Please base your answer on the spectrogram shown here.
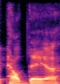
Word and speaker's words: Paldea: I just watched a trailer for the DLC for Scarlet Violet, and they officially say Paldea, so I need to adjust the way that I'm pronouncing that.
